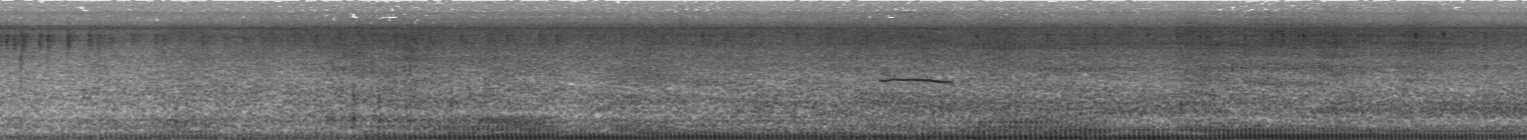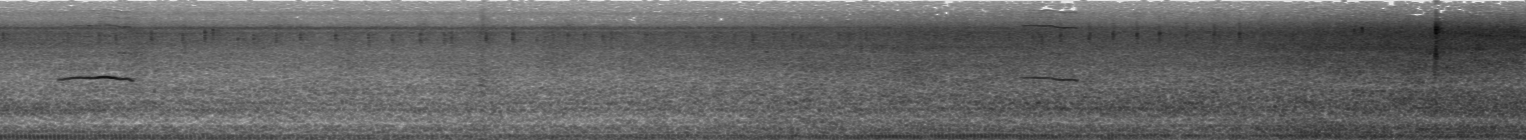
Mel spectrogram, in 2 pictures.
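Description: Low engine rumble of passing motor vehicles, swelling and fading twice. A few brief high chirps sound over it.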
